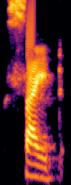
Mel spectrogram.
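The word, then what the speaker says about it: sight: s i g ht gh silent now it's site b r u gh ht It is the past participle form of bring.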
